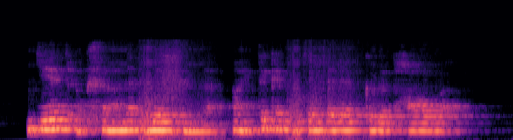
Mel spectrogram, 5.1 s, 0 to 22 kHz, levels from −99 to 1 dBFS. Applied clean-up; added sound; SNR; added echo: neural separator model SepFormer DNS4.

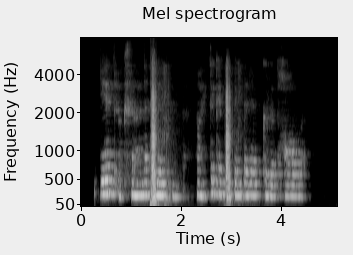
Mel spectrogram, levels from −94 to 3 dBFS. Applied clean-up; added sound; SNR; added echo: neural mask model DeepFilterNet 3.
